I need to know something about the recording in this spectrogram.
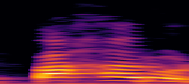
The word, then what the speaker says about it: pájaro: Em espanhol, o J tem esse som do R nosso, então pájaro se escreve com la J, pero la pronunciación es como la R de português. Pájaro, el pájaro loco.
